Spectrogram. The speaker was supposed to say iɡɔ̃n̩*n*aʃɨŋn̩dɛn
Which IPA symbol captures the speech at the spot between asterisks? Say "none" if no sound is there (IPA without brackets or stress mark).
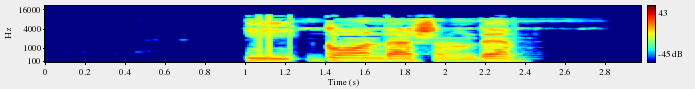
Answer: d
